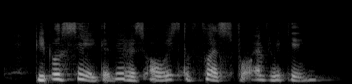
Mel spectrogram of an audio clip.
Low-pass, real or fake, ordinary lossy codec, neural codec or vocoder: 7.2 kHz; fake; MP3, 64 kbps; codec, 16 kHz in and 24 kHz out, 0.6 kbps, FireRedTTS-2 codec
